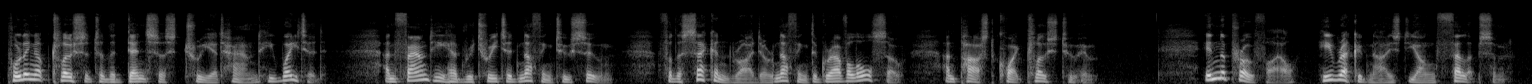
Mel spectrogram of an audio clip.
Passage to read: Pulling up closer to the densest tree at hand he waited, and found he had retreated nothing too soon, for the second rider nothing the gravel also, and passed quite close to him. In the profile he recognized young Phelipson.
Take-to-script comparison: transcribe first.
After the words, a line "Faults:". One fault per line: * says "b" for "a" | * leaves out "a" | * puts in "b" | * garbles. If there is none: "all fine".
Pulling up closer to the densest tree at hand he waited, and found he had retreated nothing too soon, for the second rider nothing the gravel also, and passed quite close to him. In the profile he recognized young Phelipson.
Faults:
all fine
